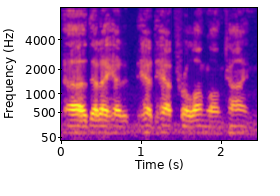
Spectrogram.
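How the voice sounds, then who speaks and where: A man's voice: lowish voice, completely flat delivery, normal speed, darkish tone, a little hiss or hum. A man calling in by phone as a guest, talking hesitantly as he searches his memory. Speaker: guest caller. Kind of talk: casual chat.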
